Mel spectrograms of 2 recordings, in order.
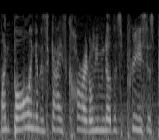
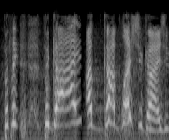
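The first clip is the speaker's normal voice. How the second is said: normal talking voice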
